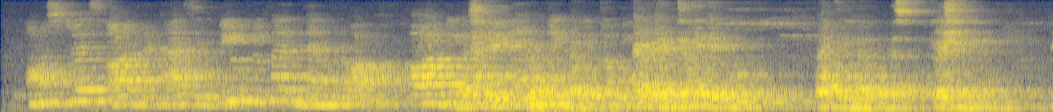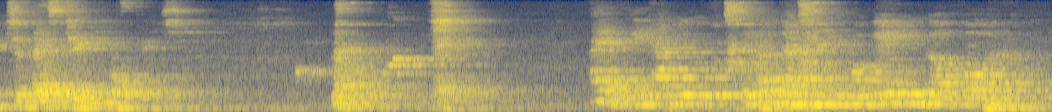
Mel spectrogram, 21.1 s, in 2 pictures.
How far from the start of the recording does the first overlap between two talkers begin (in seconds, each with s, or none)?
4.5 s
